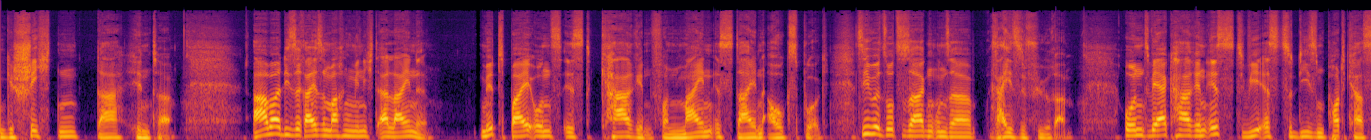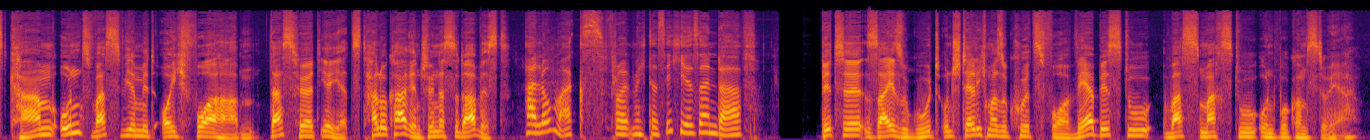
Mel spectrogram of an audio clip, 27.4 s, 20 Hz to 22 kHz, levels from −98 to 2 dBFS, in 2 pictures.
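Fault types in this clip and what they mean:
Crude rate conversion: samples were repeated without filtering, which fits a 44.1 to 48 kHz change, leaving gritty inharmonic fizz roughly 25 dB down, shown as stray spectrogram lines and waveform steps.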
